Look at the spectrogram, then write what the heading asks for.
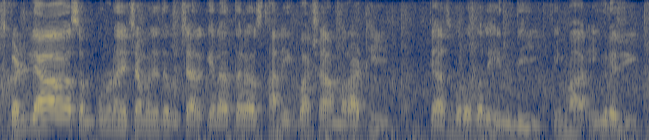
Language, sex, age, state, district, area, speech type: Marathi, male, 45-60, Maharashtra, Thane, rural, spontaneous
